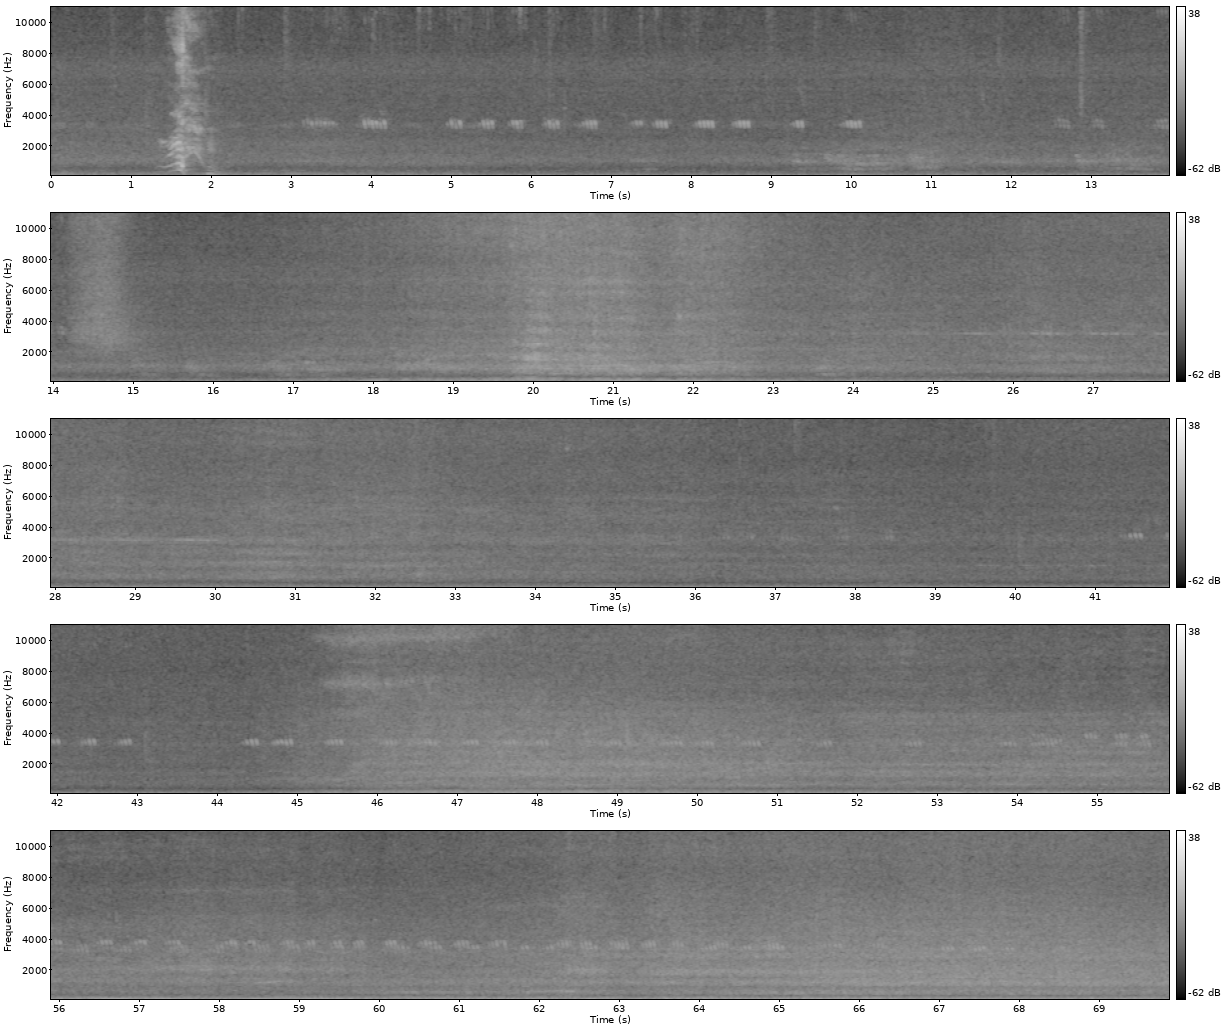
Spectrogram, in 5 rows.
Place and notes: {"title": "Tamsui Line, New Taipei City - next MRT track", "date": "2016-08-25 17:34:00", "description": "Insect sounds, Traffic Sound, MRT trains through, Bicycle sound\nZoom H2n MS+XY +Spatial Audio", "latitude": "25.16", "longitude": "121.45", "altitude": "14", "timezone": "Asia/Taipei"}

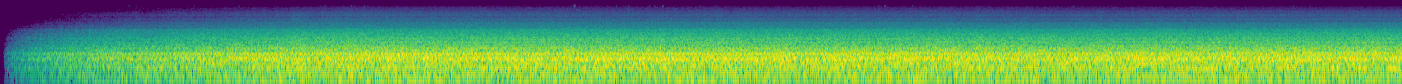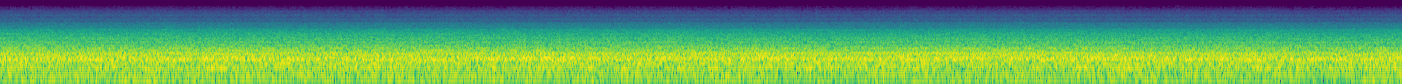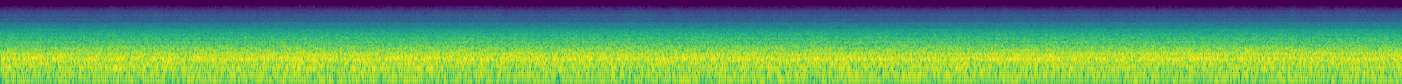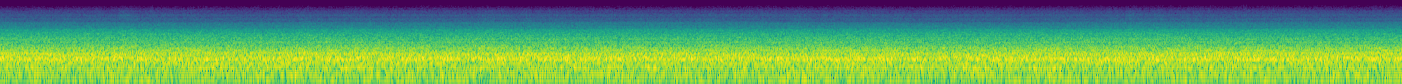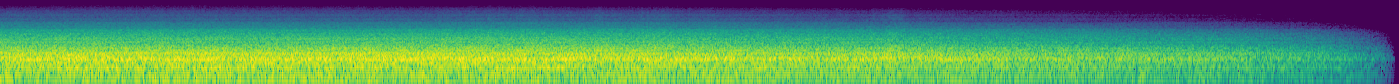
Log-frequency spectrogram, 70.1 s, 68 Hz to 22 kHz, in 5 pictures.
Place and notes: {"title": "Ouistreham, France - Bunker Cloche 1", "date": "2016-05-01 15:20:00", "description": "Through a hole of the \"bunker cloche\", Ouistreham, Normandy France, Zoom H6", "latitude": "49.28", "longitude": "-0.25", "altitude": "2", "timezone": "Europe/Paris"}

